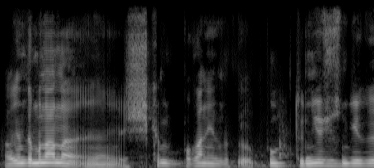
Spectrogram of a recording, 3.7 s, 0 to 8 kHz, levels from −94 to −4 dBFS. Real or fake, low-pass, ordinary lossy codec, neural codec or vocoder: fake; none; none; codec, 16 kHz, 4 kbps, X-Codec, HuBERT features, trained on balanced general audio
